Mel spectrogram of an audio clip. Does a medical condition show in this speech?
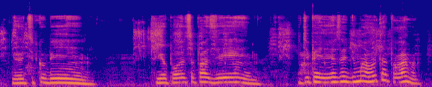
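Yes: amyotrophic lateral sclerosis.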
